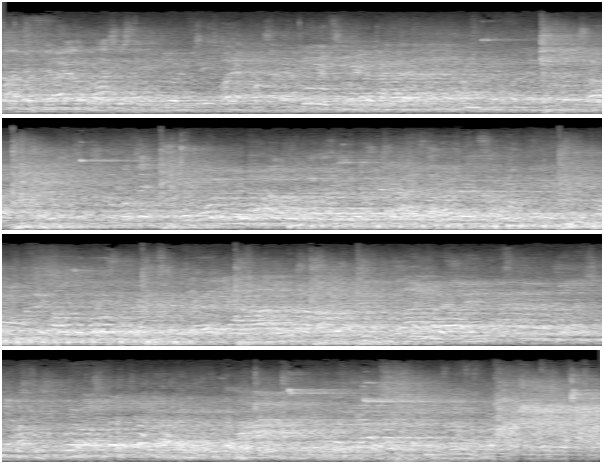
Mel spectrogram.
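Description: Basketball sneakers squeak on a hard court in a large echoing hall.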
